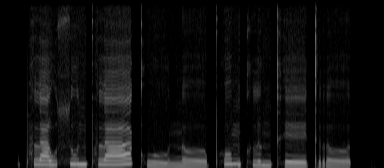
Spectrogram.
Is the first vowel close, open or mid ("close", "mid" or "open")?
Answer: open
